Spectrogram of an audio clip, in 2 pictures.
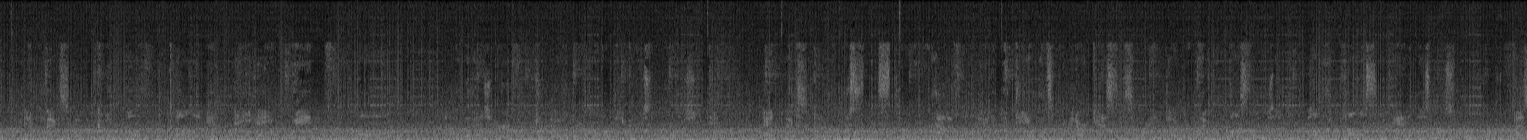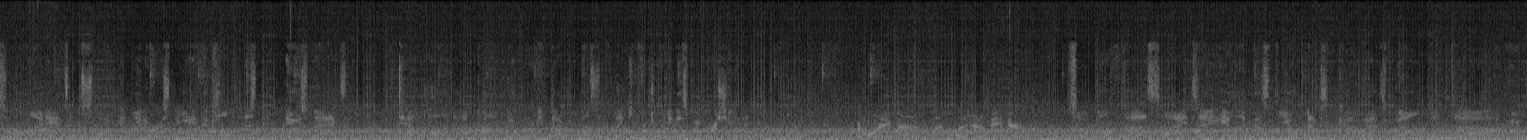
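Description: Steady road and engine noise inside a car cabin while driving at speed, with faint talk from the car radio underneath.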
